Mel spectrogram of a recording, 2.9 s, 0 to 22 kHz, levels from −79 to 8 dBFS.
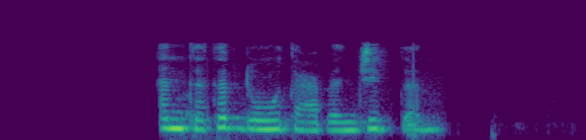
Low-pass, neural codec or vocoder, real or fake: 7.2 kHz; none; real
